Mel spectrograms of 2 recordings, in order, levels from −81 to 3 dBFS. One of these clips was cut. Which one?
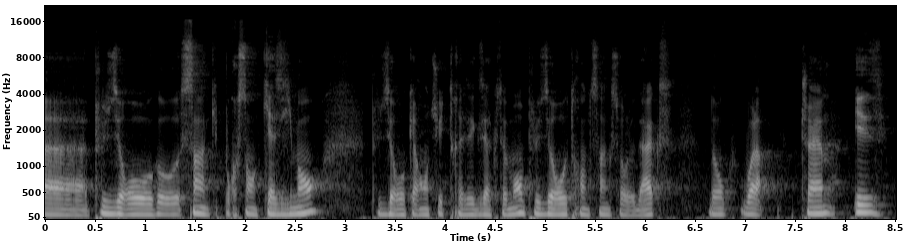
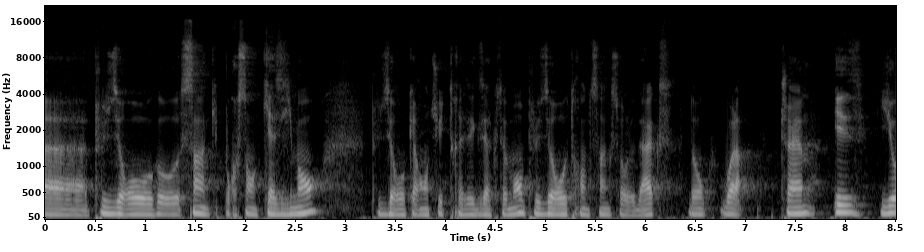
second; 1 cut; at 6.4 s

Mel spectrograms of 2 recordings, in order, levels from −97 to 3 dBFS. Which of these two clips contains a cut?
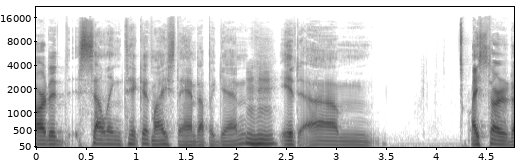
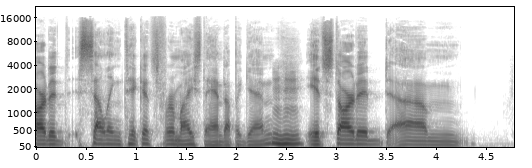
first; 2 cuts; at 1.2 s, 2.6 s

